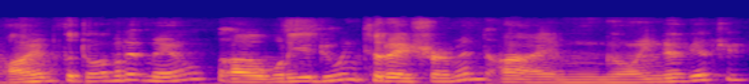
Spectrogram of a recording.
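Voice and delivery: high-pitched talking house cat voice. Retelling how the cat Phil acts, voicing the cat Phil. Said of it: "Phil kinda, you know, walking around".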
